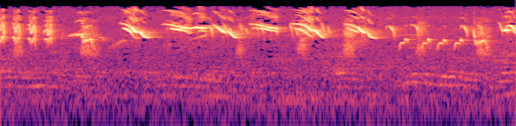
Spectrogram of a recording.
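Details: Male Oriental magpie-robin, known in Bengali as doel, singing in forest to win a mate; loud clear slurred whistles in repeated phrases, mixed with quick chips and buzzy notes.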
